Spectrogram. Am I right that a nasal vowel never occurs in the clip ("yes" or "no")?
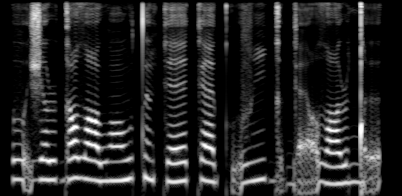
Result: no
